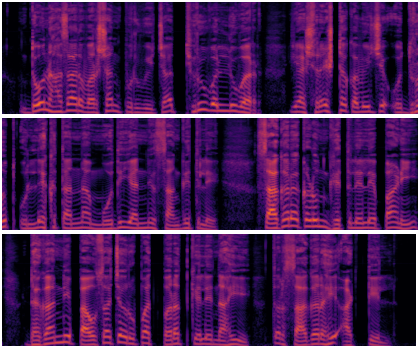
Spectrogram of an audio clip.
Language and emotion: Marathi, neutral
